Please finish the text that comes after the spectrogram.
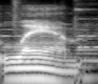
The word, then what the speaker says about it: lamb: For example, when you order lamb, the B is silent. It's just lamb.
